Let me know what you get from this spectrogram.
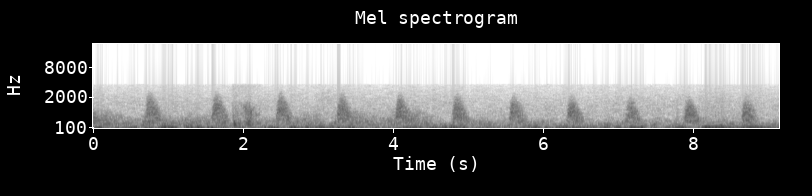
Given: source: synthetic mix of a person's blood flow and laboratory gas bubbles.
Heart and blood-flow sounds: Doppler ultrasound of blood flow; subclavian vein
1.84-2.25 s: bubbles
From the record:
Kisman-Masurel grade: 113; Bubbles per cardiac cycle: 1 to 2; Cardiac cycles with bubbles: 1 to 10%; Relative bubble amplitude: loud (0.450 to 0.775); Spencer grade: 1 (occasional bubble signal discernible with the cardiac motion signal, with majority of cardiac periods free of bubbles); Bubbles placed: anywhere in the cardiac cycle

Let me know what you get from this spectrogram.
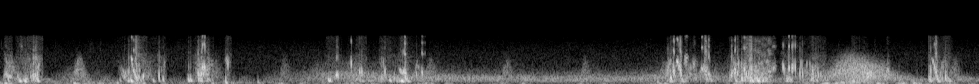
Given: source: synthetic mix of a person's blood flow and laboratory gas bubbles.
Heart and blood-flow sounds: Doppler ultrasound of blood flow; subclavian vein
0.03-0.43 s: bubbles
1.17-1.67 s: bubbles
1.85-2.15 s: bubbles
2.25-2.32 s: bubbles
3.25-3.42 s: bubbles
3.48-3.67 s: bubbles
3.79-4.26 s: bubbles
6.65-7.16 s: bubbles
7.27-7.77 s: bubbles
7.81-8.27 s: bubbles
8.50-8.70 s: bubbles
8.86-8.90 s: bubbles
9.29-9.54 s: bubbles
From the record:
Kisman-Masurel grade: 233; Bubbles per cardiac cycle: several, 3 to 8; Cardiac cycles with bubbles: 50 to 99%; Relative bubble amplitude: loud (0.450 to 0.775); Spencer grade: 3 (all of the cardiac periods contain showers or single bubble signals, but not dominating or overriding the cardiac motion signals); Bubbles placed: anywhere in the cardiac cycle

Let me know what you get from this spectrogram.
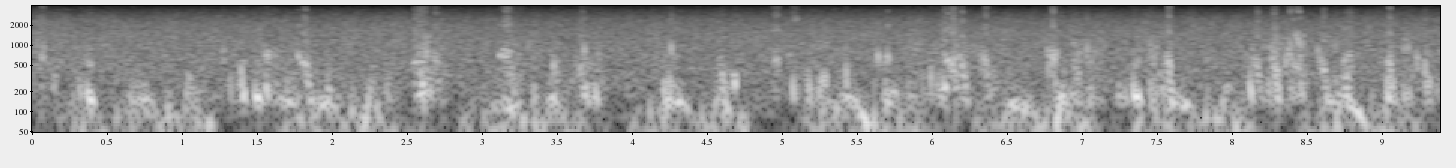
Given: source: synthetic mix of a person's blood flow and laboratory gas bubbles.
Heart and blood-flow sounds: Doppler ultrasound of blood flow; precordium
0.00-0.18 s: bubbles
0.30-0.51 s: bubbles
0.62-0.78 s: bubbles
1.25-1.92 s: bubbles
1.94-2.02 s: bubbles
2.35-2.41 s: bubbles
2.52-2.76 s: bubbles
3.09-3.38 s: bubbles
3.44-3.54 s: bubbles
3.61-3.85 s: bubbles
4.17-4.35 s: bubbles
4.55-4.77 s: bubbles
4.92-5.35 s: bubbles
5.39-5.48 s: bubbles
5.60-5.75 s: bubbles
5.79-6.44 s: bubbles
6.73-7.17 s: bubbles
7.20-7.65 s: bubbles
8.08-8.51 s: bubbles
8.54-8.84 s: bubbles
9.02-9.40 s: bubbles
From the record:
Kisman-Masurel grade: 343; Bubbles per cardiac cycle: rolling drumbeat, 9 or more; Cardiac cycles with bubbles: 100%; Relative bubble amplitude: loud (0.450 to 0.775); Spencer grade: 3 (all of the cardiac periods contain showers or single bubble signals, but not dominating or overriding the cardiac motion signals); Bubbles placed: anywhere in the cardiac cycle

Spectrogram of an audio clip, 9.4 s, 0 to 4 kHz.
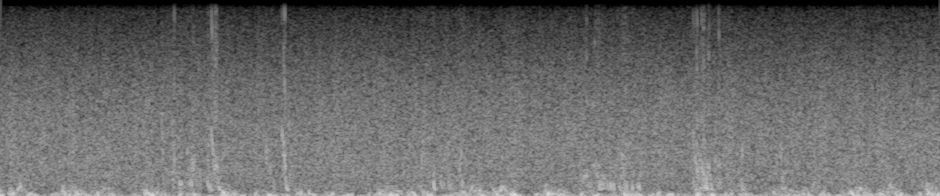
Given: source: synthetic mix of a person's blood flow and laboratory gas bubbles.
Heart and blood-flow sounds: Doppler ultrasound of blood flow; precordium
1.68-2.26 s: bubbles
2.62-2.93 s: bubbles
4.02-4.07 s: bubbles
4.18-4.74 s: bubbles
5.78-6.45 s: bubbles
6.91-7.25 s: bubbles
7.38-7.58 s: bubbles
7.67-8.01 s: bubbles
From the record:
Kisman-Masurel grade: 222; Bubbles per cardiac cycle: several, 3 to 8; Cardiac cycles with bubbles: 10 to 50%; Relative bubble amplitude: moderate (0.250 to 0.450); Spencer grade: 2 (many but less than half of the cardiac periods contain bubble signals, singularly or in groups); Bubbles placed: anywhere in the cardiac cycle

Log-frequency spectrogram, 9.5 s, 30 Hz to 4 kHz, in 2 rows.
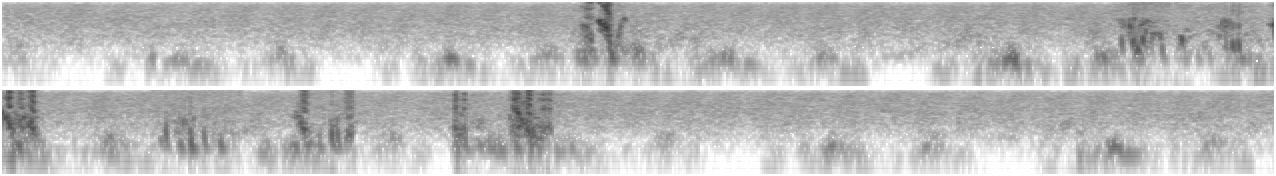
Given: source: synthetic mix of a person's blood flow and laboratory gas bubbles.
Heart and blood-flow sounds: Doppler ultrasound of blood flow; precordium
2.13-2.46 s: bubbles
4.15-4.70 s: bubbles
4.74-4.93 s: bubbles
5.33-5.67 s: bubbles
5.85-6.11 s: bubbles
6.43-6.84 s: bubbles
From the record:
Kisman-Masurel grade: 223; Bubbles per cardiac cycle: several, 3 to 8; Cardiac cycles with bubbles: 10 to 50%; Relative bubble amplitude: loud (0.450 to 0.775); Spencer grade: 2 (many but less than half of the cardiac periods contain bubble signals, singularly or in groups); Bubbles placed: only in the low amplitude regions of the cardiac cycle

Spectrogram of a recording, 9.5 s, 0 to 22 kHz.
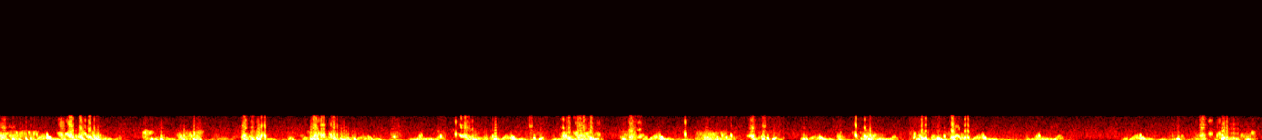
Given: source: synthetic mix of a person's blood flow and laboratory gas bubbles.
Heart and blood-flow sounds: Doppler ultrasound of blood flow; precordium
0.00-0.34 s: bubbles
0.42-0.88 s: bubbles
1.06-1.26 s: bubbles
1.31-1.54 s: bubbles
1.80-2.02 s: bubbles
2.15-2.71 s: bubbles
2.92-3.01 s: bubbles
3.27-3.34 s: bubbles
3.40-3.78 s: bubbles
3.93-4.10 s: bubbles
4.19-4.53 s: bubbles
4.64-4.84 s: bubbles
5.11-5.18 s: bubbles
5.21-5.53 s: bubbles
5.59-5.85 s: bubbles
6.00-6.09 s: bubbles
6.26-6.34 s: bubbles
6.38-6.66 s: bubbles
6.81-7.30 s: bubbles
8.79-8.89 s: bubbles
8.95-9.44 s: bubbles
From the record:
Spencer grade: 3 (all of the cardiac periods contain showers or single bubble signals, but not dominating or overriding the cardiac motion signals); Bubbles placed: only in the low amplitude regions of the cardiac cycle

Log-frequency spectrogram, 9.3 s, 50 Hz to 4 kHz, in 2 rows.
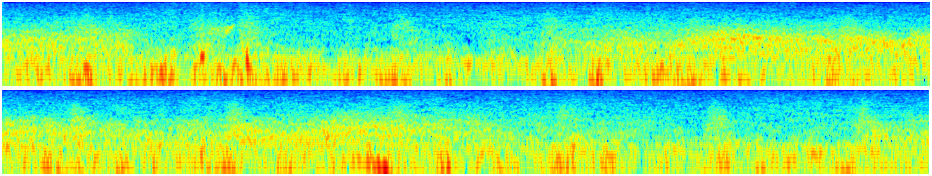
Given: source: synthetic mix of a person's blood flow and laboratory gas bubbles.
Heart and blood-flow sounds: Doppler ultrasound of blood flow; subclavian vein
0.93-1.28 s: bubbles
From the record:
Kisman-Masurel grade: 223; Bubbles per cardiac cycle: several, 3 to 8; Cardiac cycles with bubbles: 10 to 50%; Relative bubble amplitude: loud (0.450 to 0.775); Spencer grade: 2 (many but less than half of the cardiac periods contain bubble signals, singularly or in groups); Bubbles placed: anywhere in the cardiac cycle

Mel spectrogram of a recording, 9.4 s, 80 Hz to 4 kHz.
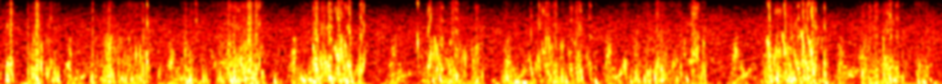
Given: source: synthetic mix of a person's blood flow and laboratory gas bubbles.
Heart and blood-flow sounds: Doppler ultrasound of blood flow; precordium
0.02-0.19 s: bubbles
0.24-0.63 s: bubbles
0.87-1.53 s: bubbles
1.57-1.63 s: bubbles
1.79-2.67 s: bubbles
2.71-2.80 s: bubbles
2.98-3.67 s: bubbles
4.14-4.84 s: bubbles
4.99-6.00 s: bubbles
6.14-7.09 s: bubbles
7.58-8.31 s: bubbles
8.58-9.08 s: bubbles
9.12-9.33 s: bubbles
From the record:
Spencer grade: 4 (maximum detectable bubble signal sounding continuously throughout systole and diastole of every cardiac period, and overriding the amplitude of the normal cardiac signals); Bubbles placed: only in the low amplitude regions of the cardiac cycle

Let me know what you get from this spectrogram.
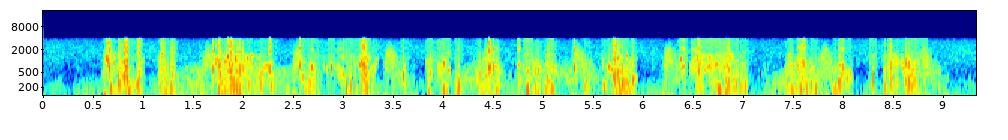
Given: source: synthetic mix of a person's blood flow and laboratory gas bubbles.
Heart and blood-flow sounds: Doppler ultrasound of blood flow; subclavian vein
0.60-1.01 s: bubbles
1.14-1.35 s: bubbles
1.64-2.37 s: bubbles
2.53-3.35 s: bubbles
3.57-3.65 s: bubbles
3.81-4.21 s: bubbles
4.32-4.58 s: bubbles
4.73-5.14 s: bubbles
5.28-5.48 s: bubbles
5.57-5.94 s: bubbles
6.34-7.05 s: bubbles
7.42-7.77 s: bubbles
7.88-8.10 s: bubbles
8.25-8.33 s: bubbles
8.38-8.85 s: bubbles
From the record:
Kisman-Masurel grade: 333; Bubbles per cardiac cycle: rolling drumbeat, 9 or more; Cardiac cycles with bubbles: 50 to 99%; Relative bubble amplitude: loud (0.450 to 0.775); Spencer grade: 3 (all of the cardiac periods contain showers or single bubble signals, but not dominating or overriding the cardiac motion signals); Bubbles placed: anywhere in the cardiac cycle

